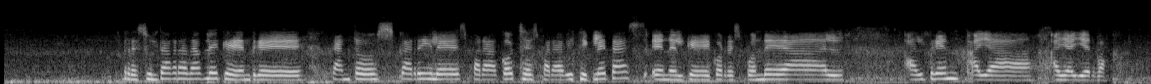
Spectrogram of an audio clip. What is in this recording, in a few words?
Voice message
